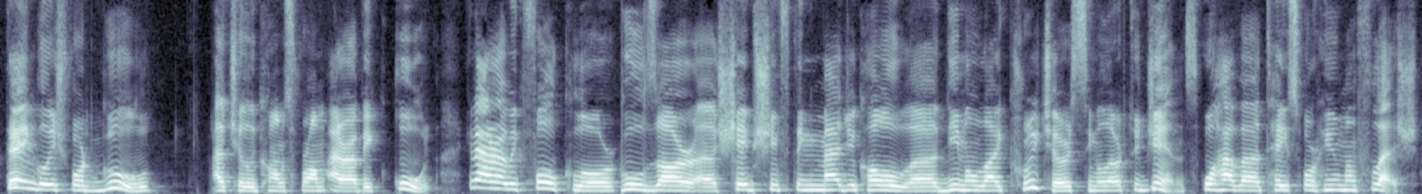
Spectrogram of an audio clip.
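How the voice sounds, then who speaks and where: Slow-speaking woman host. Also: medium pitch, a little mellow. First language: Persian. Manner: measured, lecturing delivery with frequent "uh" pauses. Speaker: film review host. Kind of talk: explanatory film review talk.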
